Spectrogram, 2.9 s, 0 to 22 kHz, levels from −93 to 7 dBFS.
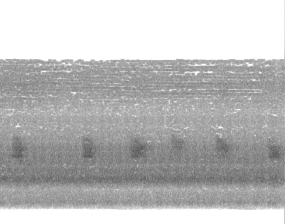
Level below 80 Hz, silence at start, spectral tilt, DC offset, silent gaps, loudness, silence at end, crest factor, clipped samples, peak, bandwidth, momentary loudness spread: under -90 dBFS; 0 s; 14 dB/octave; under 0.1%; none; -26 LUFS; 0 s; 16 dB; under 0.1%; -14 dBFS; 16.5 kHz; 2 LU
